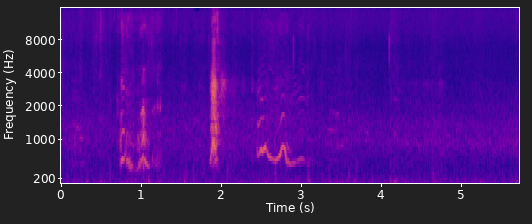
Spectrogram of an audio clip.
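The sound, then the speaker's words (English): A dog barks a few times over a quiet outdoor background. The barks are short and sharp, and the last is drawn out with a wavering pitch. “I thought that was the dog that was back on the other corner.”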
